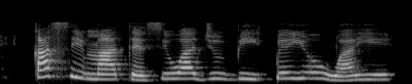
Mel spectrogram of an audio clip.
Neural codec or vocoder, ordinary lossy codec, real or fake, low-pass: codec, 16 kHz, 8 kbps, FunCodec, trained on Chinese and English, 25 frames a second; none; fake; 7.2 kHz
